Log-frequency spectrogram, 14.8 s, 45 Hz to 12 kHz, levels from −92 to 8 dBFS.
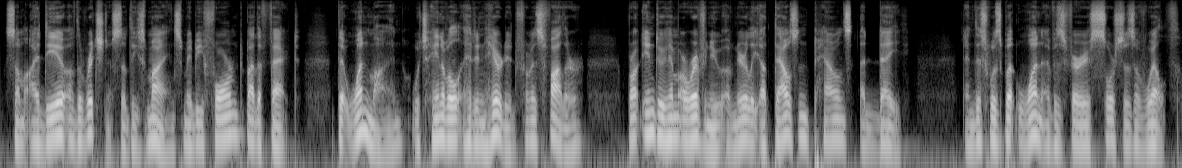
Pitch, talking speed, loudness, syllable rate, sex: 100 Hz, 195 wpm, -19 LUFS, 5.3 syllables/s, male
